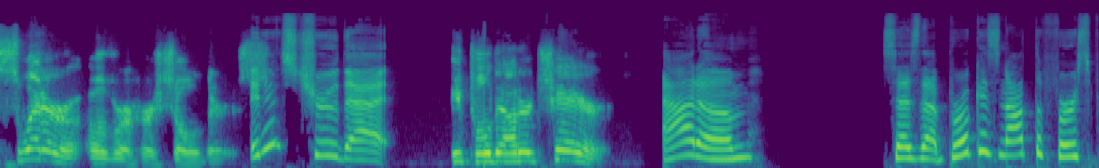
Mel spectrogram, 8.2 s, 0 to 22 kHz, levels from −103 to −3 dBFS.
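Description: From 3.64 s, right after "is true that he", wrongly applied de-emphasis dulls the speech: a spurious treble cut rolls off highs, about 11 dB down at 10 kHz, visibly dimming the spectrogram's upper bands.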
